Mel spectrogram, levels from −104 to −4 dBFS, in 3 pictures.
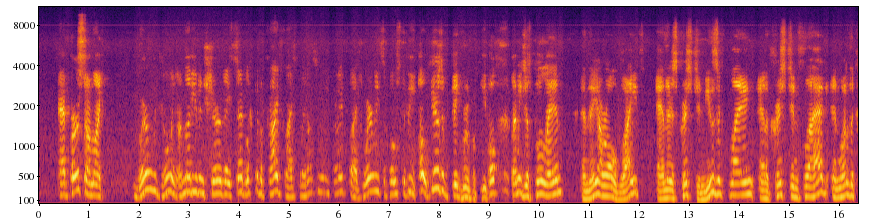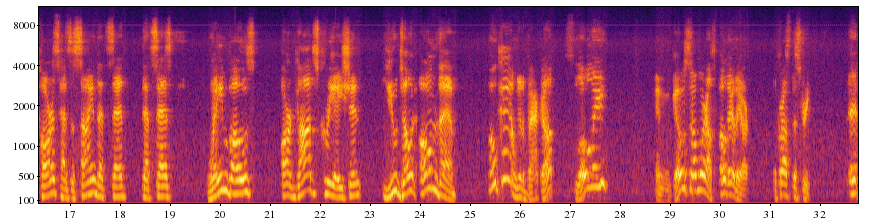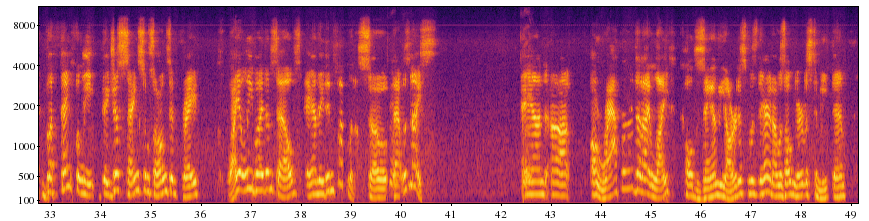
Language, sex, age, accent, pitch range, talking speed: English, male, 40-59, American, 150-230 Hz, 170 wpm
